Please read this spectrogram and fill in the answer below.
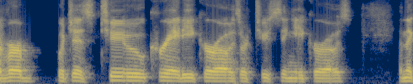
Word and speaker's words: icaro: an example of uh of an ecoro is that how you pronounce it yeah icaro yeah it's you know it's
